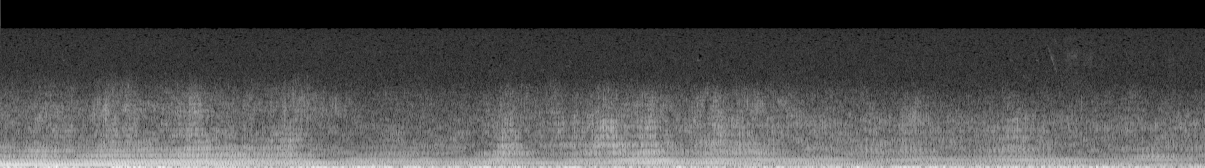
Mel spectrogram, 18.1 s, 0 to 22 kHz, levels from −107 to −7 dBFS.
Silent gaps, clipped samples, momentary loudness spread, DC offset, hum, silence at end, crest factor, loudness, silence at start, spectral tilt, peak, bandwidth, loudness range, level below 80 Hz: none; under 0.1%; 12 LU; under 0.1%; none; 0 s; 16 dB; -31 LUFS; 0 s; -9.5 dB/octave; -8 dBFS; 3.4 kHz; 10 LU; -34 dBFS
